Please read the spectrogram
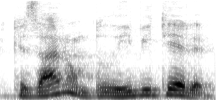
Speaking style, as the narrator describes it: Ben said

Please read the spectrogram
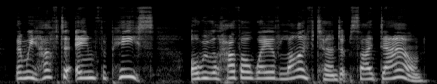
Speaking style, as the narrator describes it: the voice shouted

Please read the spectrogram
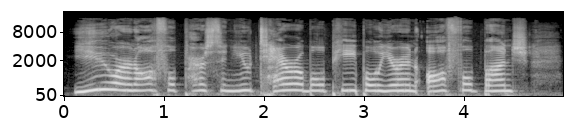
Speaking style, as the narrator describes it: this whole group of protesters walking behind me started yelling

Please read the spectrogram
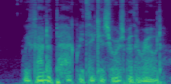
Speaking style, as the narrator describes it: I whispered

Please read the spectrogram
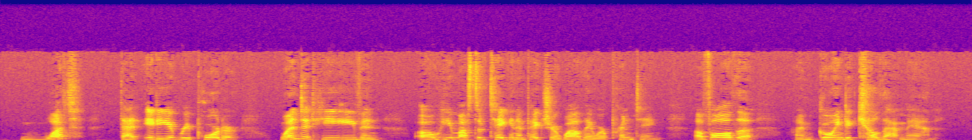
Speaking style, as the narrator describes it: Sanders began shouting

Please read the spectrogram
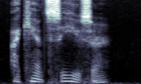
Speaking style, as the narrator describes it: he whispered

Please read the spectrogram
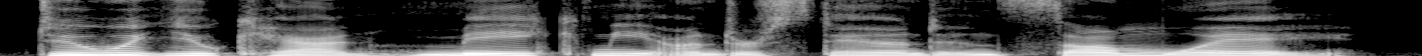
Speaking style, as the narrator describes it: cried he

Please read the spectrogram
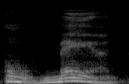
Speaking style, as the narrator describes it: whispered Jack

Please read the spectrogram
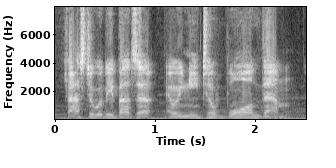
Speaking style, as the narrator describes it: would shout something like

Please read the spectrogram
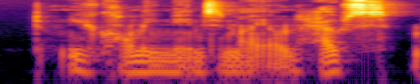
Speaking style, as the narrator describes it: Murdoch hissed back

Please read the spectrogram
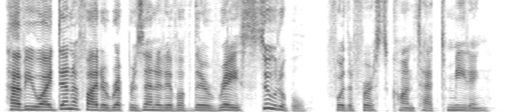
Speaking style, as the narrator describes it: asked Gornarak

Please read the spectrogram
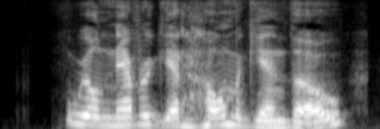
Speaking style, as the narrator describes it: declared Zeb with a groan

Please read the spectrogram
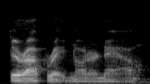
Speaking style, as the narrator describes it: he said flatly

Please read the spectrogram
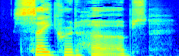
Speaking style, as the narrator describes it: exclaimed a Sicilian Greek

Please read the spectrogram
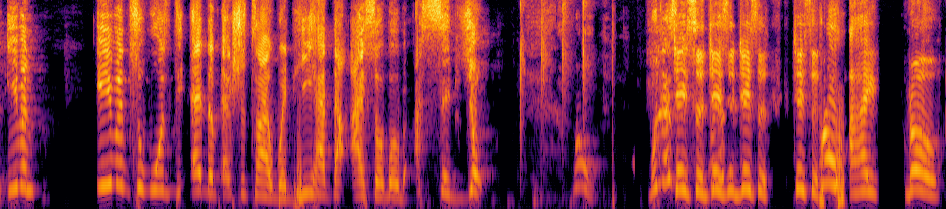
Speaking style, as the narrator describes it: I shout

